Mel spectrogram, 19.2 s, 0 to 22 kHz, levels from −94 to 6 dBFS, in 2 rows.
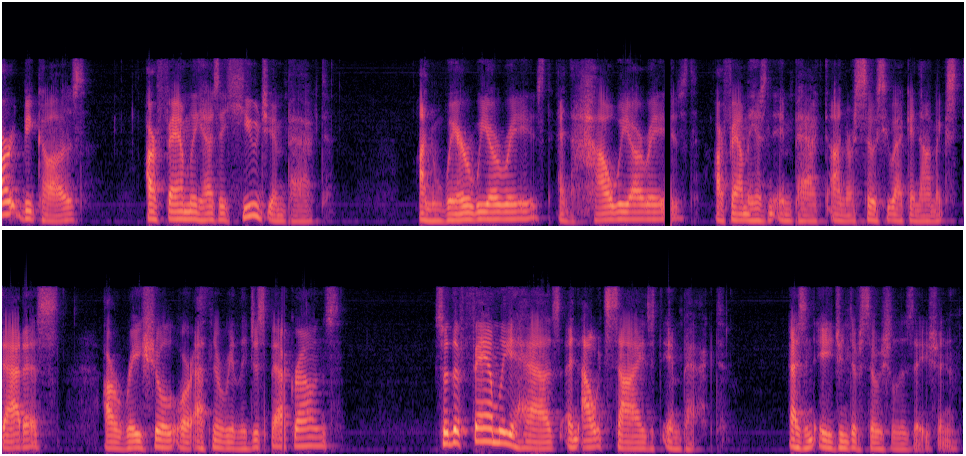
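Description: Around 6.63 to 6.71 s there's packet loss on an ADPCM call: about 70 ms drops out as a hard-edged silent hole, which fits a handful of packets going missing. The decoder's predictor and step size lose track of the sender's, so the speech comes back with a touch of distortion before settling. At 12.43 to 12.45 s a shorter 20 ms gap, likely a couple of packets, does the same on a smaller scale.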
